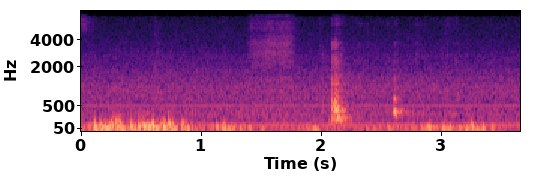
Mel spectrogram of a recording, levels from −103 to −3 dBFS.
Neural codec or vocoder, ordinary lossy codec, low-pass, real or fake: none; none; 7.2 kHz; real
